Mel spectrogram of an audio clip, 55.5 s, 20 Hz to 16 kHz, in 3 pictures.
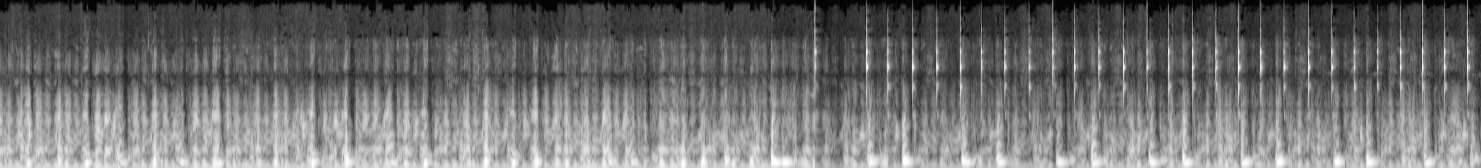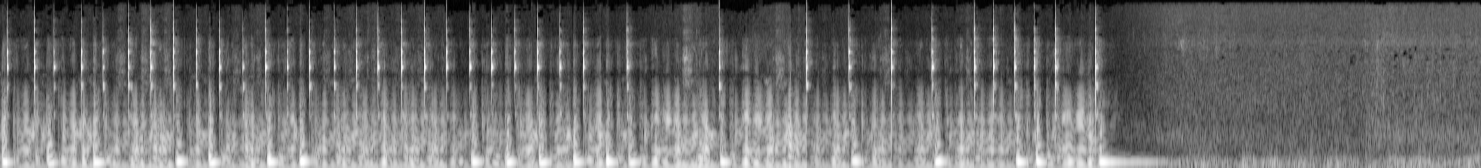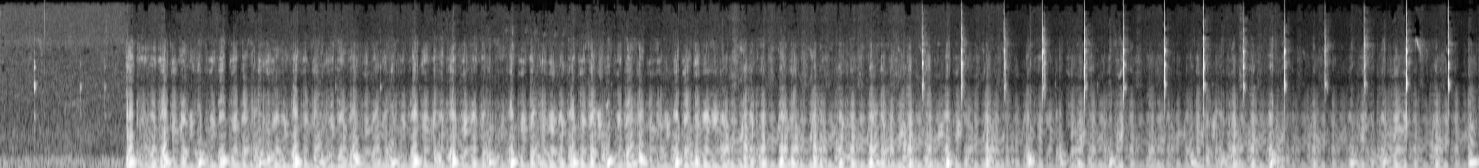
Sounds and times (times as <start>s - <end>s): Didgeridoo: 0.0s - 32.9s, 38.6s - 55.5s.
